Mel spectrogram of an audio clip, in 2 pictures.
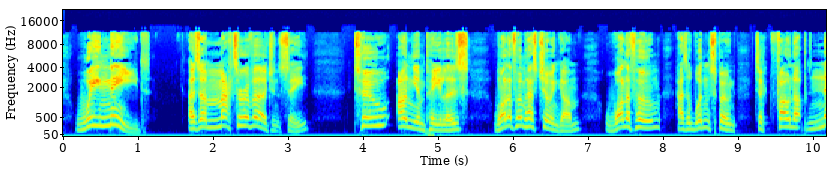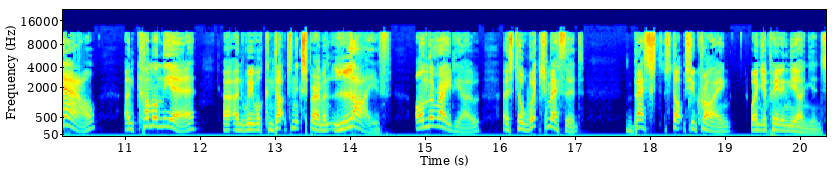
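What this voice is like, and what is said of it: Dramatic announcer-style voice. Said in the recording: “my dramatic voice”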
